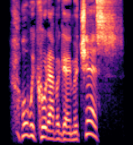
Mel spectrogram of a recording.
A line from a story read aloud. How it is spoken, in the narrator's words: he said hastily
